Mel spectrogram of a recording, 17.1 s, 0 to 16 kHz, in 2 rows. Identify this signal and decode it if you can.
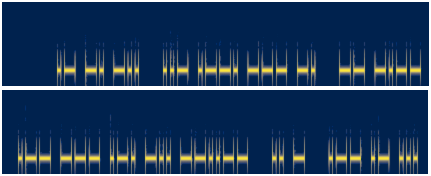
Morse code, heard as a keyed tone, about 17 wpm, 700 Hz. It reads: AND UPON MY WORD, IT WAS
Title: Sentences from Top 1100 Words 17wpm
